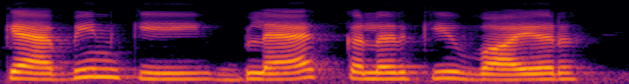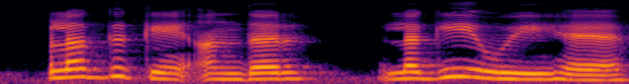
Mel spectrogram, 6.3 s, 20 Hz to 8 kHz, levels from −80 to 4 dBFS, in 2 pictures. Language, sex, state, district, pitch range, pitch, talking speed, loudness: Hindi, female, Punjab, Fazilka, 205-240 Hz, 215 Hz, 115 wpm, -16 LUFS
